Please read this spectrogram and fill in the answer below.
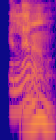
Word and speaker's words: Atlanta: actually from they and they don't even say Atlanta it's Atlant atanta Atlanta that's the uh young th yeah like that te is silent it's Atlanta so they let you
